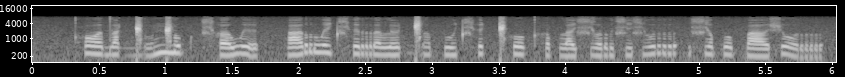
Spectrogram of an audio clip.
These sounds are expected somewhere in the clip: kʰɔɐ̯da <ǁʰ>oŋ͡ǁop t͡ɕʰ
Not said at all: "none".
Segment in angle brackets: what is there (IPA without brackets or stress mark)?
ɡ͡ǁ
